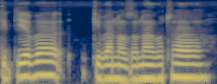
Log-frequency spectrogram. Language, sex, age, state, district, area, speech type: Assamese, male, 18-30, Assam, Lakhimpur, rural, spontaneous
